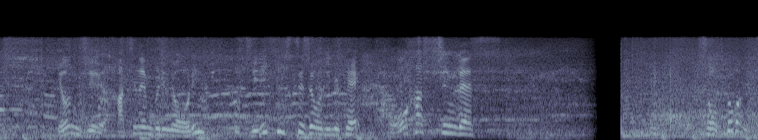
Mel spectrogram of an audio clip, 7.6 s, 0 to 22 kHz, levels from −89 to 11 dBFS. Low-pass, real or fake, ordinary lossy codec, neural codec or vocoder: 7.2 kHz; fake; none; codec, 16 kHz, 6 kbps, DAC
